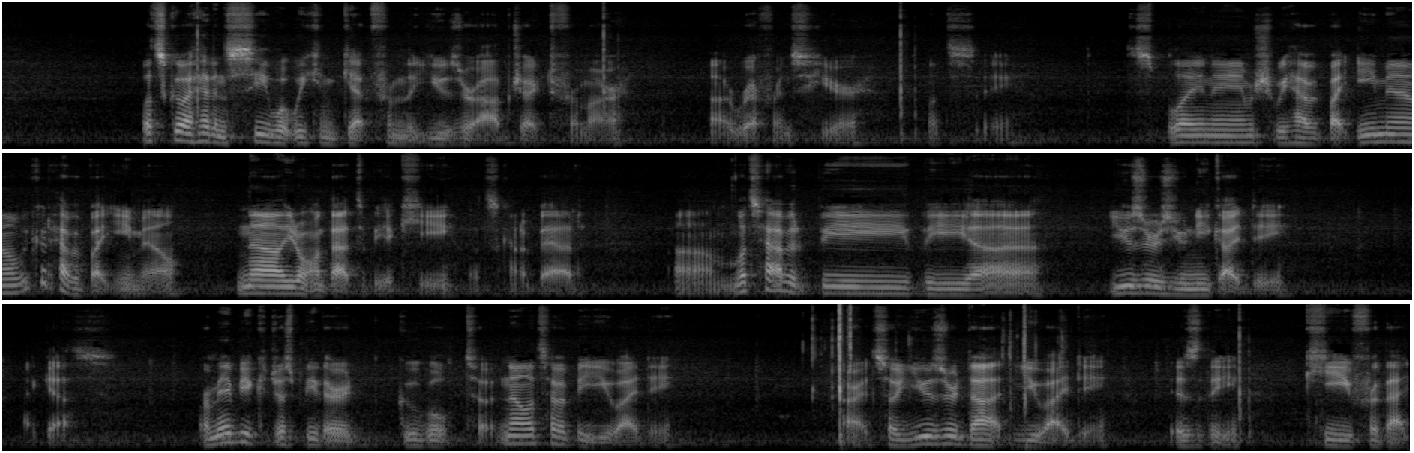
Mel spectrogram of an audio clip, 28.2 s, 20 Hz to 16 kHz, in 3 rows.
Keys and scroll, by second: 24.4 super+Tab.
